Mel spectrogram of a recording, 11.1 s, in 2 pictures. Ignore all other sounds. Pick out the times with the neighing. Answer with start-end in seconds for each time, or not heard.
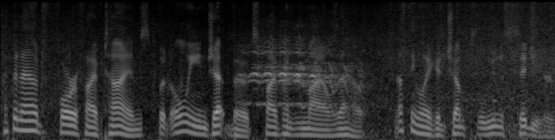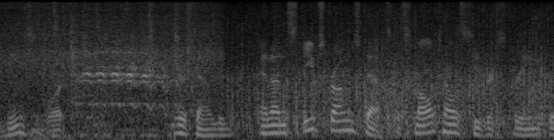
2.4-3.8, 6.2-7.6.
